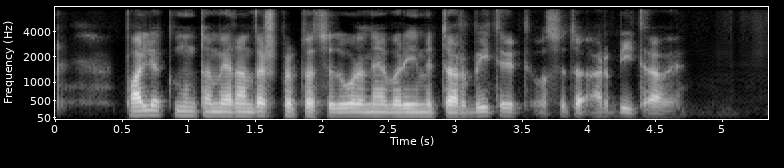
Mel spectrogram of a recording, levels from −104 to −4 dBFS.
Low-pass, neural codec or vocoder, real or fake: 7.2 kHz; codec, 24 kHz, 1.2 kbps, DualCodec; fake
